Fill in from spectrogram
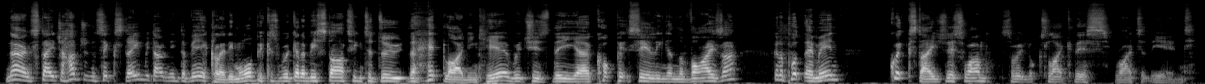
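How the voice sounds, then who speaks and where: A man's voice: fairly high pitch, animated, a little fast. A man chatting casually through a step-by-step build tutorial, explaining each move as he works. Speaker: host of a model-building channel.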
